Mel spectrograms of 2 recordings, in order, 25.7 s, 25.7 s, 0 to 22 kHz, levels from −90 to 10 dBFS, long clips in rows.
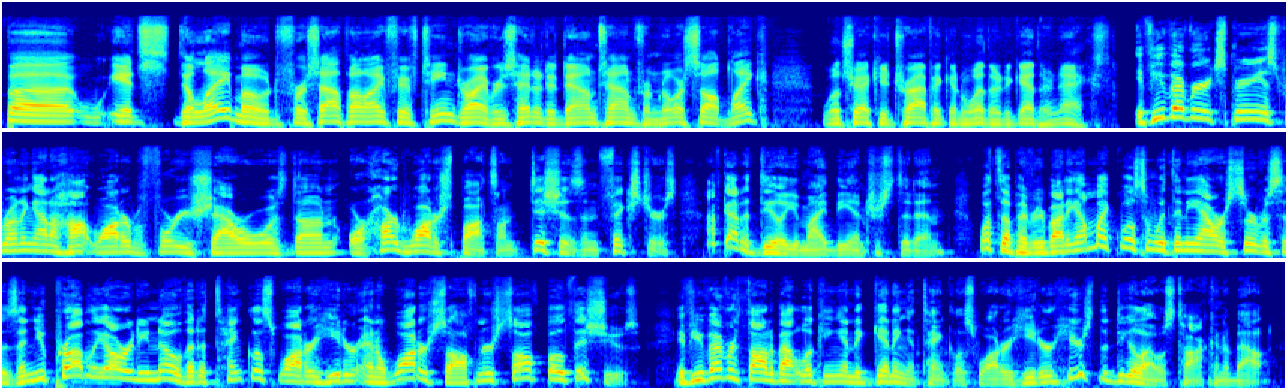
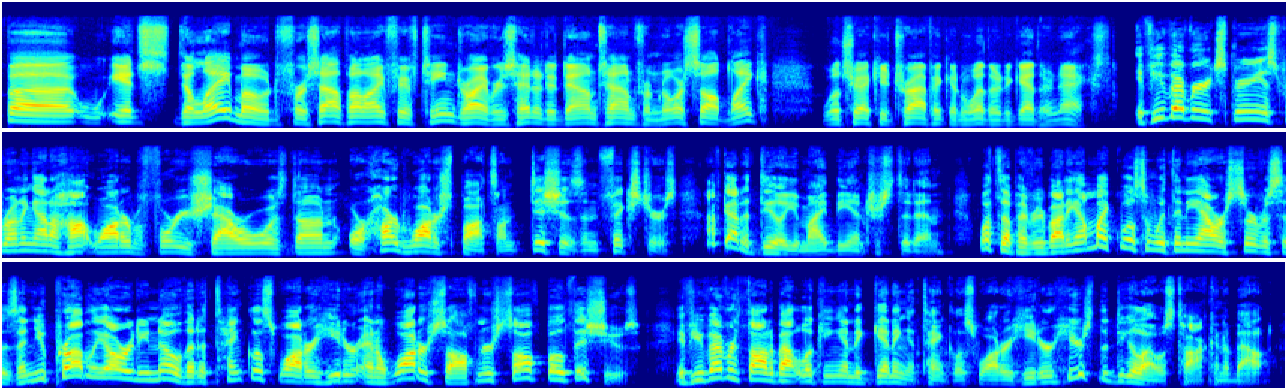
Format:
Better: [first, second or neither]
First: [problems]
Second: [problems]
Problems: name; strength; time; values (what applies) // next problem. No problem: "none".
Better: first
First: none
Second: thin; very; fading below 550 Hz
